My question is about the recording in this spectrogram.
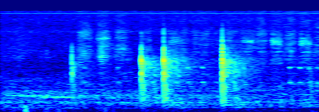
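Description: Chalk writing on a chalkboard: four short scratchy strokes and taps of the chalk, between about half a second and a second and a half in.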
